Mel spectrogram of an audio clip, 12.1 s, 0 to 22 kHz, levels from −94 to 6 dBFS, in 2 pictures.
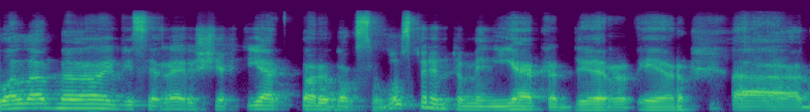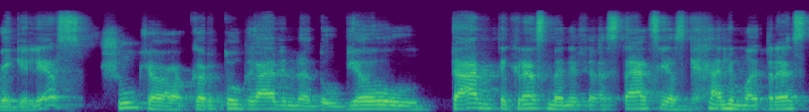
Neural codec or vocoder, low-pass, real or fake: codec, 44.1 kHz, 2.6 kbps, SNAC; 14.4 kHz; fake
